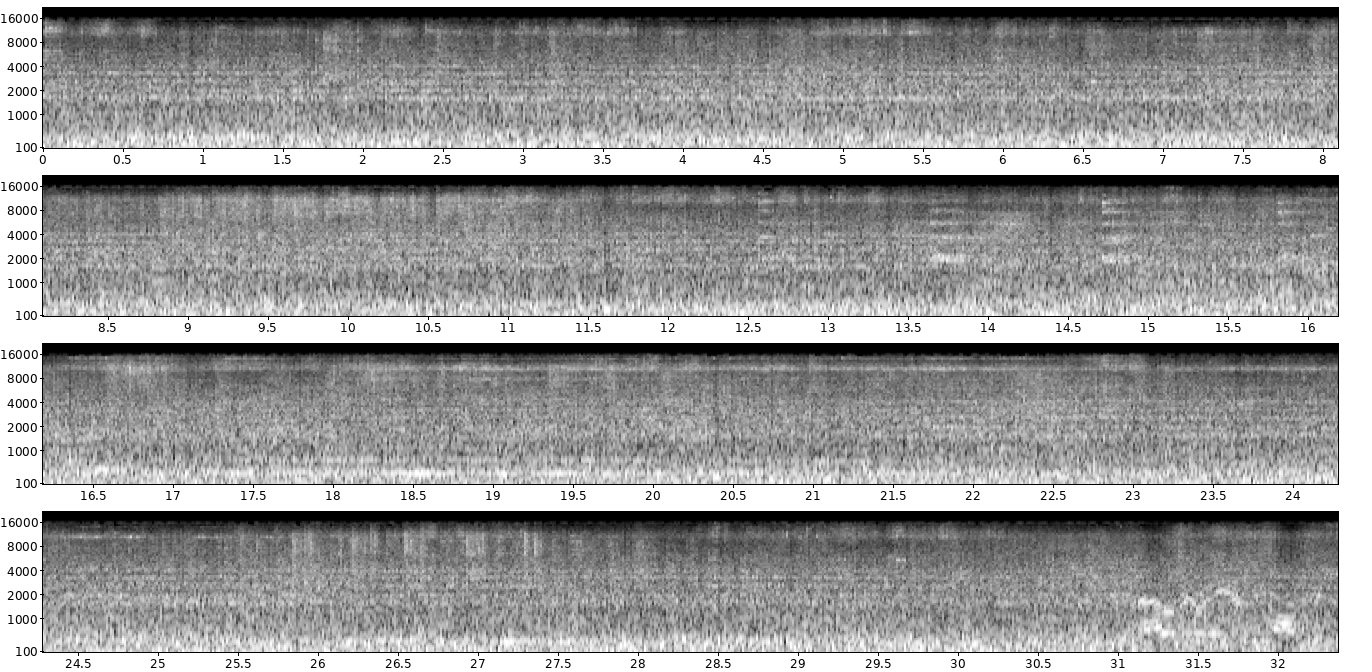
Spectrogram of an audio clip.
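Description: CSX freight train of Tropicana refrigerated boxcars rolling steadily past: continuous loud rumble and clatter of steel wheels on rail, with a faint steady high whine above it.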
